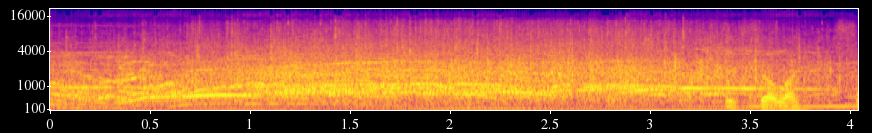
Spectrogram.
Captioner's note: crowd cheering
